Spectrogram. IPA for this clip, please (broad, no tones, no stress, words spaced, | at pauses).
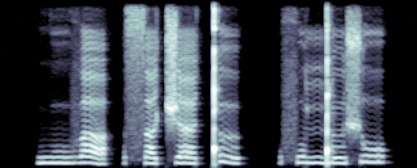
wuβa | sat͡ʃ æǃɵ | foŋ͡ǃɵʃo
